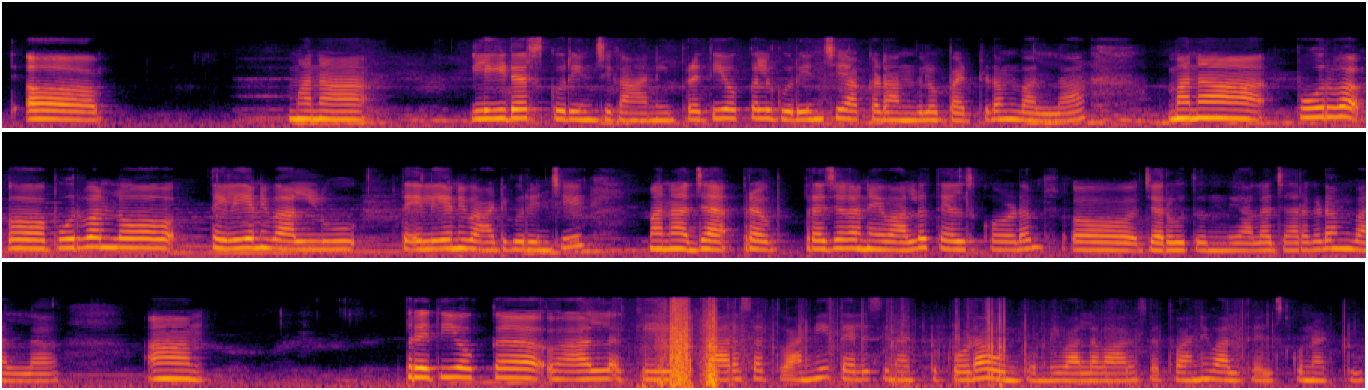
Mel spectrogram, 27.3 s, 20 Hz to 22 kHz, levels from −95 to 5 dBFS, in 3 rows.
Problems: background sounds at intervals, background conversations at intervals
